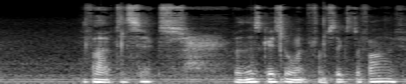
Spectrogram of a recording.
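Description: Playing cards slide softly across a table.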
